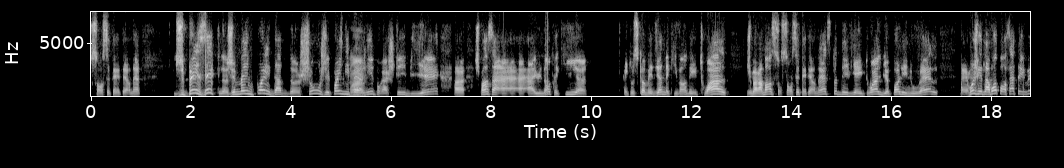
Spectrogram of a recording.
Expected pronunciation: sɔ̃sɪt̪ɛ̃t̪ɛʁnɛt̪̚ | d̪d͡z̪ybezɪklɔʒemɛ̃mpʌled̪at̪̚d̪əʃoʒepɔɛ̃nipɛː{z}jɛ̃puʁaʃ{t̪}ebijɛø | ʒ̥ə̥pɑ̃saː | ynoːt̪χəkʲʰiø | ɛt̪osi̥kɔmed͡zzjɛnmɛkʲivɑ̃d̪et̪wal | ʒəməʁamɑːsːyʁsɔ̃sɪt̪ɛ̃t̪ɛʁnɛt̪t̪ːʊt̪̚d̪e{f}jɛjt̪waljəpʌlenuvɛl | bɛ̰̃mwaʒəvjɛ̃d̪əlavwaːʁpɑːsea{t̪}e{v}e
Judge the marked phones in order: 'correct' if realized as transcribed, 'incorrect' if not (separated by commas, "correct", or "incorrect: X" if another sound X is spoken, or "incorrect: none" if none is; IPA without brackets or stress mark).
incorrect: ʁ, correct, incorrect: v, correct, correct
